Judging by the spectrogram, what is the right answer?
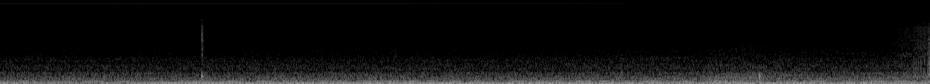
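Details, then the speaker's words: Mercedes W211 E350 Avantgarde, over 200,000 km, after engine oil additive, stationary, heard from inside cabin: faint even low hum with no knocks or misses; quiet, healthy idle. "들릴지 모르겠지만 , 차가 멈춰서 실내 에 있을 때 들리는 엔진 소음 은 이 정도 입니다 ."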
